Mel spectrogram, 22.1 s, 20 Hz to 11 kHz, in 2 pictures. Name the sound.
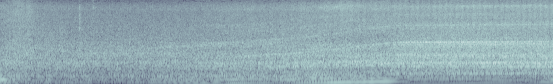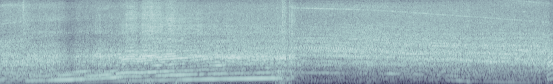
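BMW F82 M4 engine revving during dyno pull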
